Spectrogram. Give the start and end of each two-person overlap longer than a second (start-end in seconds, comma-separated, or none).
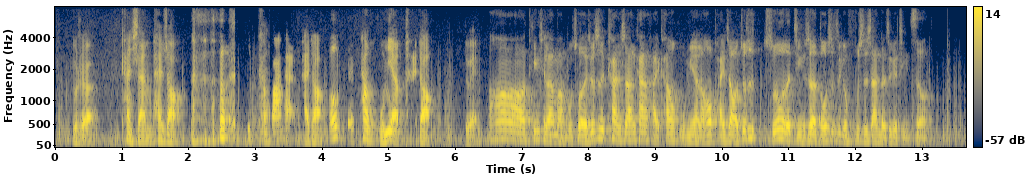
none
